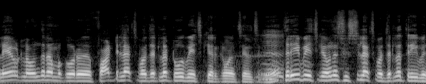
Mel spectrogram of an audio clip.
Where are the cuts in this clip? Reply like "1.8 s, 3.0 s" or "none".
2.8 s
